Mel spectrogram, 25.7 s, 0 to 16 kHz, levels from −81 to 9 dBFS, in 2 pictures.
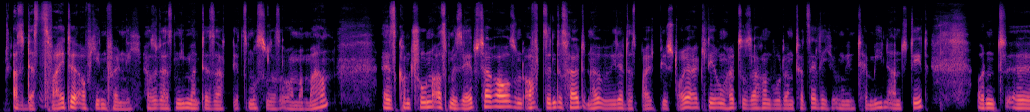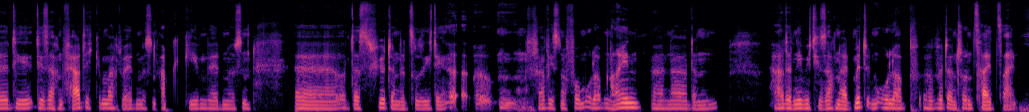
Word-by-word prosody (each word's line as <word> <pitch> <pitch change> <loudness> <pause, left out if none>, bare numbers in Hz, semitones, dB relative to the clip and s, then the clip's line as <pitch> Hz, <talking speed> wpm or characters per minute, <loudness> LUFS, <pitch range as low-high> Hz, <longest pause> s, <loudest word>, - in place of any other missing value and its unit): Also, - - +3
das - - +1
2. 150 +3 +5
auf 135 -2 -2
jeden 130 0 -2
Fall 110 -2 -2
nicht. 105 +2 -9
Also, 125 -1 -2
da 130 -1 -2
ist 120 - -6
niemand, 140 -2 0
der 125 - -2
sagt: 115 0 -6
„Jetzt 125 - -6
musst 130 -1 +6
du - - -1
das 115 +1 -7
aber 120 -3 -7
mal 110 -1 -7
machen.“ 130 - -1 0.6
Es 140 -3 +3
kommt 145 -2 0
schon 165 +2 +4
aus 160 -3 +3
mir 135 -5 +2
selbst 125 +9 +6
heraus 180 0 +8
und 145 -2 -1
oft 140 +4 +1
sind 155 +1 +1
es 160 - +1
halt 155 +1 +5
ne, 130 -1 -1
wieder 135 +2 -1
das 120 0 -5
Beispiel 120 0 -6
Steuererklärung, 150 +3 +3
halt 145 +1 +1
so 135 - +1
Sachen, 135 +1 -2
wo 130 - -5
dann 125 0 -5
tatsächlich 130 0 -4
irgendwie 125 -3 -8
'n 120 - -14
Termin 140 +7 -4
ansteht 150 +7 -2 0.6
und, 135 -1 +2
äh, 130 -2 0
die 130 +1 -2
die 135 - -2
Sachen 130 -1 -2
fertiggemacht 135 -1 0
werden 125 0 -5
müssen, 125 -2 -3
abgegeben 125 +1 -7
werden 125 0 -5
müssen. 120 +2 -1 0.5
Äh, 115 -2 -1
und 135 +1 -7
das 125 -3 +1
führt 140 -2 +1
dann 125 -2 -2
dazu, 115 +2 -4
dass 120 0 -3
ich 120 - -4
denke: 120 -1 -2 0.3
„Äh, - - -10 0.2
hm, 75 - -8
schaffe 130 -1 -4
ich's 125 - +1
noch 130 -2 -5
vorm 140 +3 -3
Urlaub? 140 -3 -3
Nein. 150 +4 +3
Äh, 125 -1 -4
na 125 0 -3
dann 120 +3 -7 0.7
ja, 130 - +1
dann 135 -2 +2
nehme 130 0 +2
ich 130 - +1
die 125 - 0
Sachen 130 +1 0
halt 115 -3 0
mit 155 +1 +4
in 130 - -3
Urlaub, 135 -3 0 0.2
äh, 125 -2 -5
wird 135 +2 -1
dann 125 -4 0
schon 130 -2 -1
Zeit 115 -1 +2
sein.“ - - -1
130 Hz, 220 wpm, -22 LUFS, 125-140 Hz, 0.7 s, heraus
